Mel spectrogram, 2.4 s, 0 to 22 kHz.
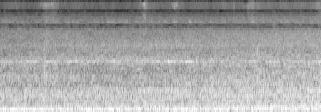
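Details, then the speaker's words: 240VAC central AC condenser on Powerjack 12000 AMG inverter, drawing about 37 A DC at 48 V: steady low hum with faint constant high tone, compressor and fan smooth with no knocks; started without trouble, normal running. "I'll check the temperature here in a minute, but it appeared to have no trouble starting her."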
